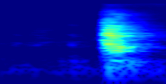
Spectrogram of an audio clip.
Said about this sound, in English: He's barking at the box of magic spoon. He's barking at the magic spoon. Why? Because you realize it's a keto cereal? Is that why?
